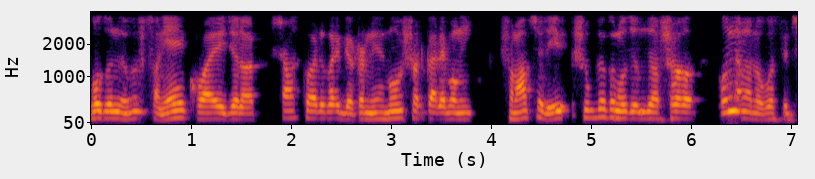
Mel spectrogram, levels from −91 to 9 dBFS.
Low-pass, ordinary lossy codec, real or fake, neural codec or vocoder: 3.6 kHz; none; fake; codec, 16 kHz, 1 kbps, X-Codec, HuBERT features, trained on balanced general audio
